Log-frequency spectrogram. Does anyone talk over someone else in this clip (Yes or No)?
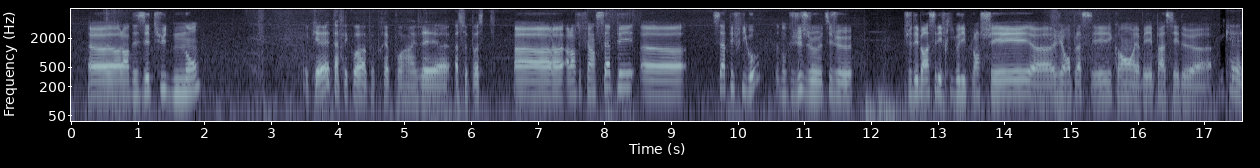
No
